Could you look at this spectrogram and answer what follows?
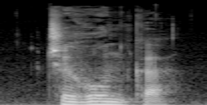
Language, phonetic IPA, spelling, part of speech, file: Belarusian, [t͡ʂɨˈɣunka], чыгунка, noun, Be-чыгунка.ogg
- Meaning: railway, railroad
